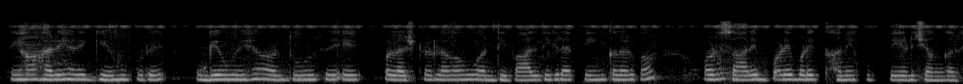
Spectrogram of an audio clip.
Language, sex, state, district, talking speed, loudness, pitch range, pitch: Hindi, female, Bihar, Lakhisarai, 175 wpm, -34 LUFS, 210-225 Hz, 220 Hz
